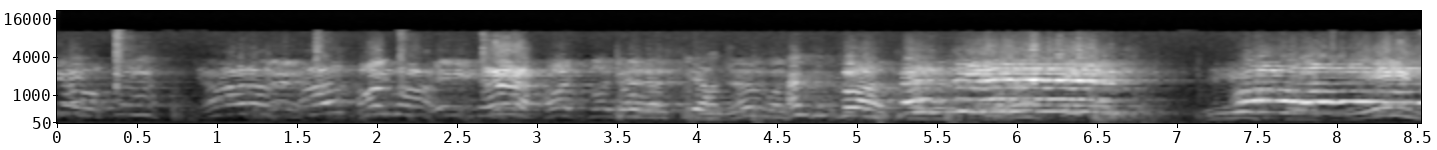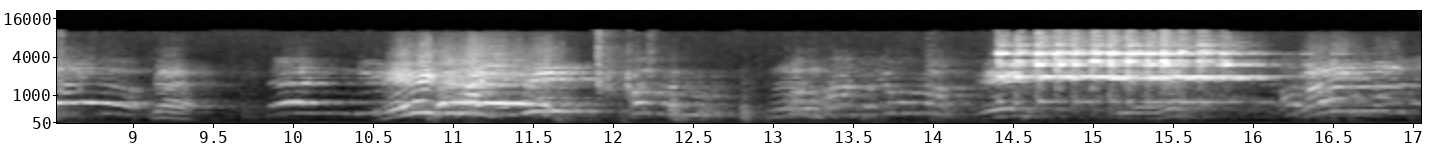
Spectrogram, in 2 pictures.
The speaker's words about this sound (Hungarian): Jágó meghúzza a jelző harangot.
